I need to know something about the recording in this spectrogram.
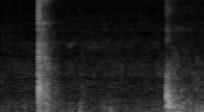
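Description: A stylus tapping on a tablet screen while writing by hand: two short, sharp taps, one about half a second in and one near the end.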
